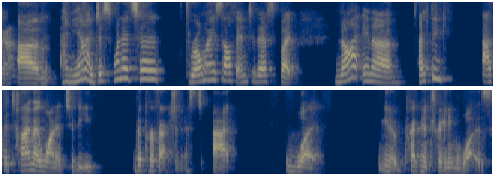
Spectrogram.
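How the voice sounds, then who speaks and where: Pausing long and often, a woman speaks fairly slowly with a fairly high pitch and very wide pitch swings. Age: 30s. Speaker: travel journalist and athlete. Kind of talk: casual chat.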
